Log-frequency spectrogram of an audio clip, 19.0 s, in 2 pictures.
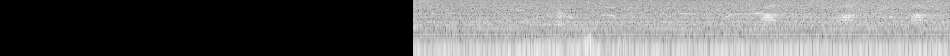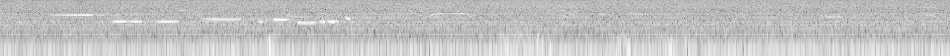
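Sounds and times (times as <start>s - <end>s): faint steady hum: 4.2s - 19.0s
birds calling: 4.8s - 19.0s.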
